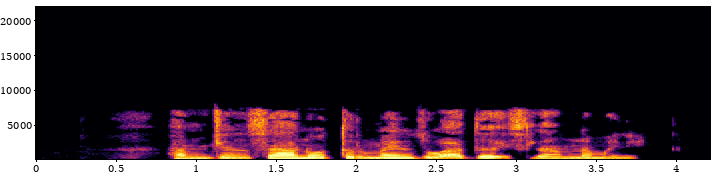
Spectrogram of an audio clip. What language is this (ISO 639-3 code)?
pus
